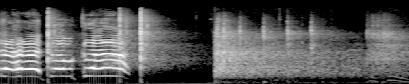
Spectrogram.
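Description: A soldier yelling loudly in three drawn-out pieces over about a second and a half, then a single gunshot about two seconds in with a long fading tail and a few fainter cracks after it.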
